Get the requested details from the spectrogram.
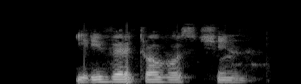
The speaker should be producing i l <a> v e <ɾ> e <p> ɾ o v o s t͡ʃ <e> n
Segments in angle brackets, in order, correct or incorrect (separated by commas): incorrect, correct, incorrect, incorrect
